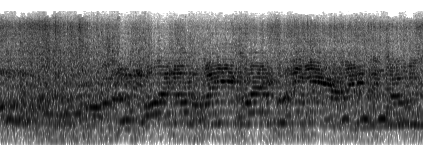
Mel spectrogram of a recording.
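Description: Several race cars' engines running and revving, overlapping one another, mixed with the voices of spectators close by. The sound is steady, with no single crash standing out.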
